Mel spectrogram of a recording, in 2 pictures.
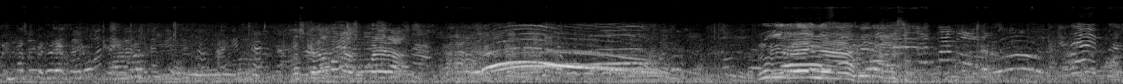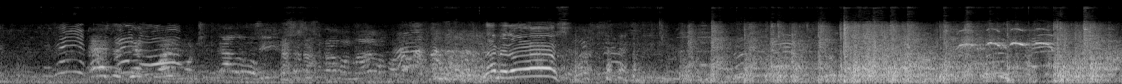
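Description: A crowd of men and women shouts and chants loudly outdoors.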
